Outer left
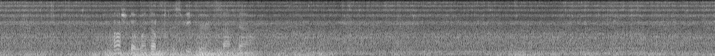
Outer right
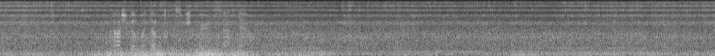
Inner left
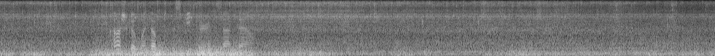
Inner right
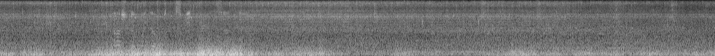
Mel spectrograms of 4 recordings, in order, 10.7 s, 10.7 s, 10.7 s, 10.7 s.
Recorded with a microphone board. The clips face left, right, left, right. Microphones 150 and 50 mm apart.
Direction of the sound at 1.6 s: 40° left (ahead or behind).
